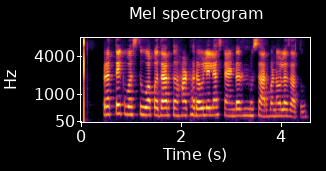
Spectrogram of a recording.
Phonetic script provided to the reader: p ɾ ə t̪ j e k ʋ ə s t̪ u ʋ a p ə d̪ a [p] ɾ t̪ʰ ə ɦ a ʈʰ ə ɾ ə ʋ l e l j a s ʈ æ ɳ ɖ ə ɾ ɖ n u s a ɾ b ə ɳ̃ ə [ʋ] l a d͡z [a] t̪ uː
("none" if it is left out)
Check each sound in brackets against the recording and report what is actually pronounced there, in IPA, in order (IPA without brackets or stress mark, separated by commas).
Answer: none, ʋ, a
